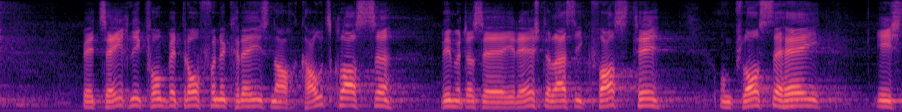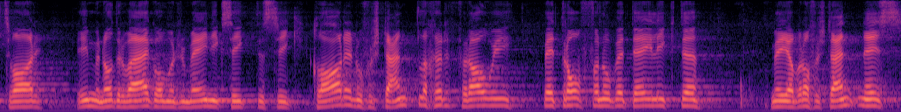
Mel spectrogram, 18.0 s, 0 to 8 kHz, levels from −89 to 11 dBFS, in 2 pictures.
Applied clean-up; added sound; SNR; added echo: none; none; none; none.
